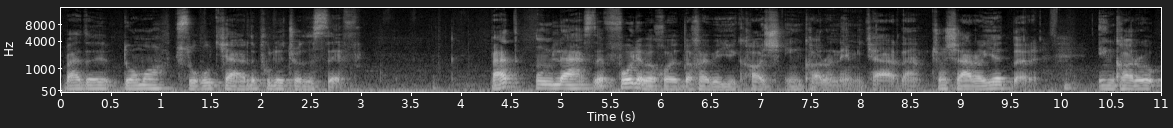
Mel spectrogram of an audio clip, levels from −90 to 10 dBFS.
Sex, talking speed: male, 130 wpm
